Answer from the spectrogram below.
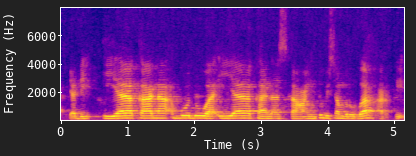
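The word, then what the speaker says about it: إياك: kak iyakanabudu tapi Iya Gan Oh budu wa iyyaka nasta'in nih kalau dihilangkan dianya itu bisa merubah dihilangkan masjidnya di atas ya Jadi ia karena budu wa iyyaka nasta'in itu bisa merubah arti sangat jauh bedanya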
